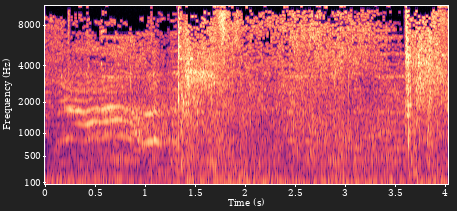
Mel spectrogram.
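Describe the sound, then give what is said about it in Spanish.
Clay pots thrown from a ledge burst against a dragon in a fantasy film scene, two sharp, bright cracks standing out over a dense, continuous low rumble. “Desde una repisa le lanzan vasijas que explotan contra él.”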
